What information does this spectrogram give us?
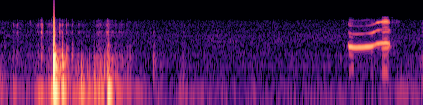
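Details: At a nest high in a mature sycamore in Gweek, Cornwall, UK, where a female Tawny Owl is raising three newly hatched owlets, one short, wavering, slightly rising nasal call comes after two dull knocks and a brief rustle.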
